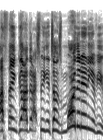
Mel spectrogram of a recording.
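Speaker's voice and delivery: smug bragging, very loud. Retelling what Paul said about himself, mock-boastful Paul. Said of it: "Paul was sometimes real boastful".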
